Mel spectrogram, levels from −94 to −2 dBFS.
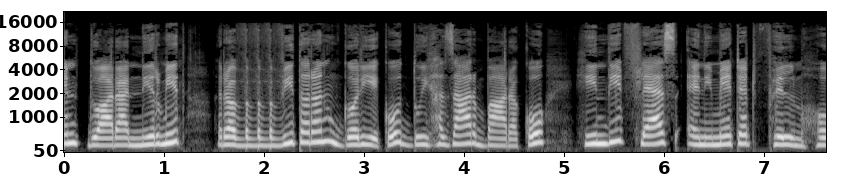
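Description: A speech recording with a stutter from 1.81 to 2.17 s: repeated frames, where the same 120 ms block plays three extra times, adding 360 ms.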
